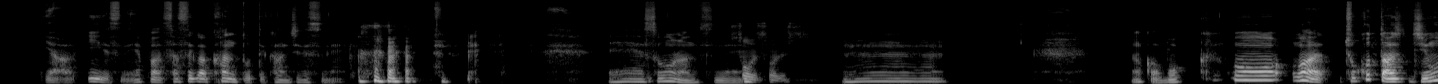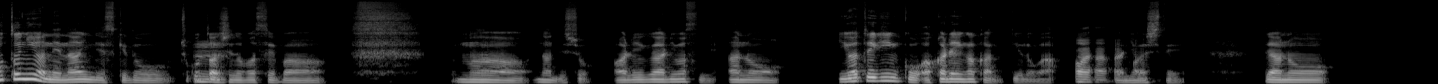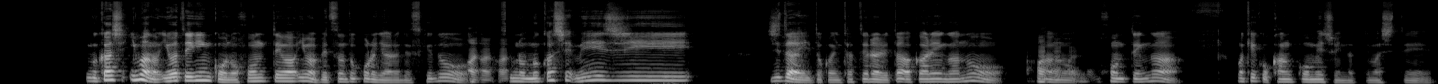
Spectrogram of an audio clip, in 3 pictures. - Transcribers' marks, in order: chuckle; tapping; chuckle; other background noise
- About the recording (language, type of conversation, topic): Japanese, unstructured, 地域のおすすめスポットはどこですか？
